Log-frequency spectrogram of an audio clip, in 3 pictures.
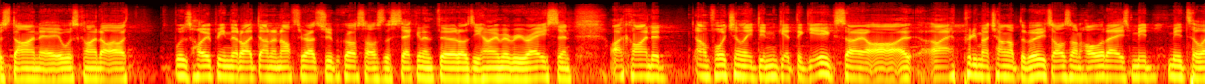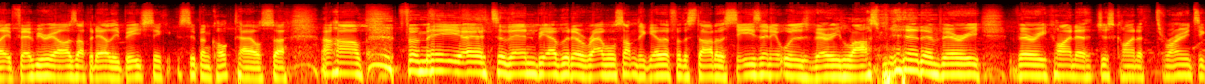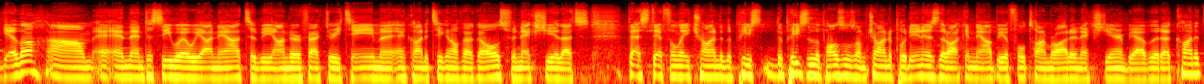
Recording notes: The AMX Superstores ProMX Radio Show from Coolum saw the Inside Dirt crew in the mobile media centre presenting to the live race fans in attendance across both days of the final round of ProMX.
